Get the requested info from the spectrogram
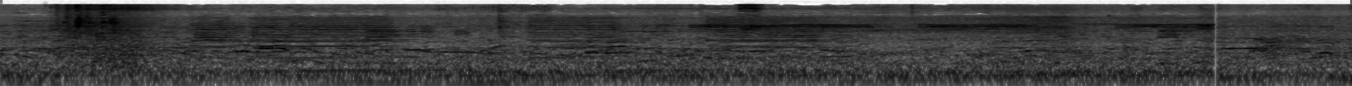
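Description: A crowd of men shouting and talking over one another, with a vehicle horn sounding in two long steady blasts, the first about a second and a half in and the second about five seconds in.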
